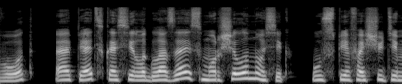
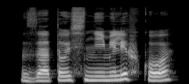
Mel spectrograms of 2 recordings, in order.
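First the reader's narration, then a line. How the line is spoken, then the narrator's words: Chuckling. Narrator (Russian): хохотнул Хел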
